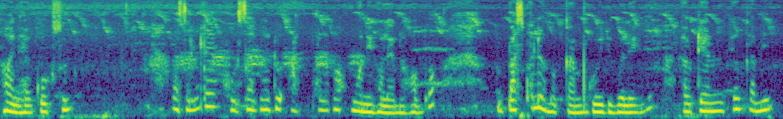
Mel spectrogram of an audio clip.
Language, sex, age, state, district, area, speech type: Assamese, female, 18-30, Assam, Dibrugarh, rural, spontaneous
